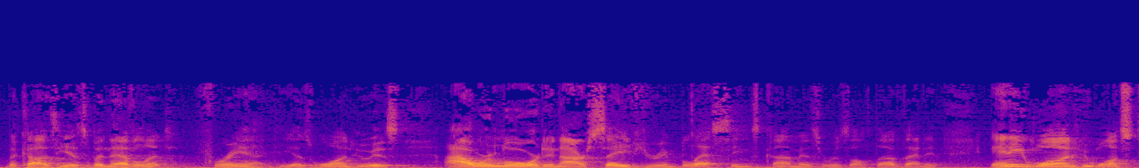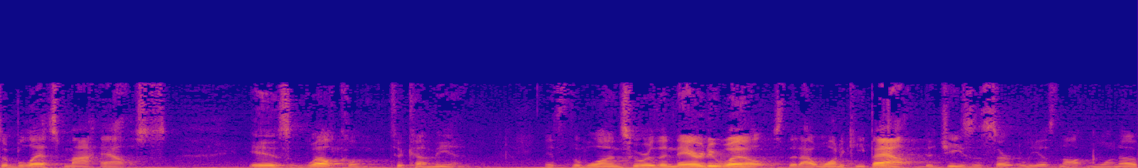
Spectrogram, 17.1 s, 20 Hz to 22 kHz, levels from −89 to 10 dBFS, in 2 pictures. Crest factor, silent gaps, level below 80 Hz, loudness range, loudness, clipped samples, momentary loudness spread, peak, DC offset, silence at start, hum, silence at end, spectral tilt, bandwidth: 18 dB; none; -32 dBFS; 6 LU; -19 LUFS; under 0.1%; 16 LU; 0 dBFS; under 0.1%; 0 s; none; 0 s; -6 dB/octave; 11.5 kHz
